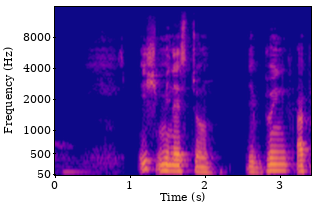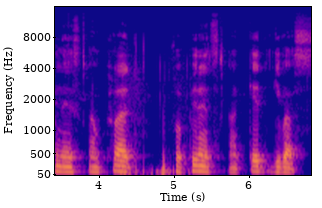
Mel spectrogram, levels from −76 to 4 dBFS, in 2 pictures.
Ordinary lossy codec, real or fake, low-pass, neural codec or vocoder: none; real; 14.4 kHz; none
